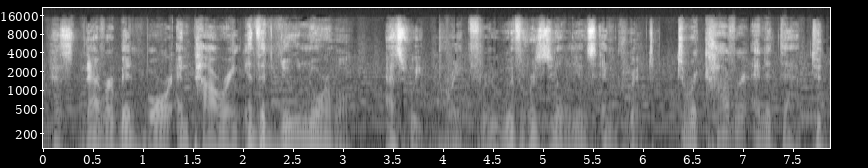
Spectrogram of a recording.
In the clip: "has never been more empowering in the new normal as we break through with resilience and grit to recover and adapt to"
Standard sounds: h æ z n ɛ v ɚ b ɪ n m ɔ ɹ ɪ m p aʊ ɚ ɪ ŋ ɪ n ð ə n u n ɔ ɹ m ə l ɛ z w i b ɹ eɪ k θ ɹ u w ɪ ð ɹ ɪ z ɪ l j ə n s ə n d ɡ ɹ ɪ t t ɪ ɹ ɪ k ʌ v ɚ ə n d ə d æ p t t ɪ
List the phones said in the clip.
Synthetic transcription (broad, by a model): h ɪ z n ɛ v ɚ b ɪ n m ɔ ɹ ɪ m p aʊ ɚ ɪ ŋ ɪ n ð ə n u n ɔ ɹ m l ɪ z w i b ɹ eɪ k θ ɹ u w ɪ ð ɹ ɪ z ɪ l j ə n s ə n ɡ ɹ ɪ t t ɪ ɹ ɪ k ʌ v ɚ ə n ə d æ p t t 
